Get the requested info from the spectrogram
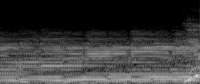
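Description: A sustained chord, played on electric guitar, ringing steadily through a concert PA.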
